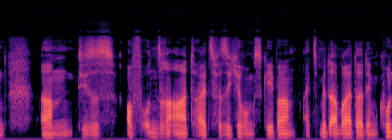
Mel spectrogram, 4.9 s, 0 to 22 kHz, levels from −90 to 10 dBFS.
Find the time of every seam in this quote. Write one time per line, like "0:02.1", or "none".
0:00.9
0:01.5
